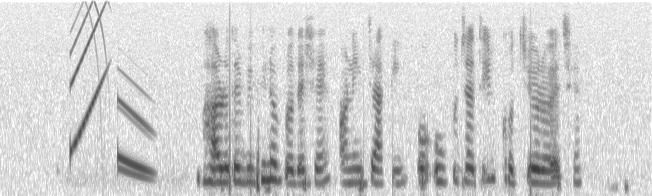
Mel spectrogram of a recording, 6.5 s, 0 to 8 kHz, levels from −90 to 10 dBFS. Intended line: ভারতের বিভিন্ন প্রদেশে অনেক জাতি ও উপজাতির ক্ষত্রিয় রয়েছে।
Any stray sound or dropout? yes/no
yes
